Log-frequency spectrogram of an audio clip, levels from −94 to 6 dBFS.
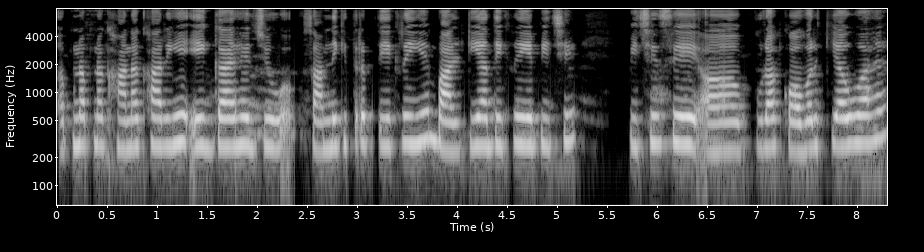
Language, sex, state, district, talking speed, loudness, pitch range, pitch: Hindi, female, Bihar, West Champaran, 210 wpm, -16 LUFS, 255-275 Hz, 265 Hz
